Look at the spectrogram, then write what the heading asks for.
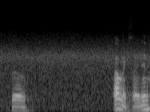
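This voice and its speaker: A man talks at a very slow pace while noticeable background noise carries on behind him. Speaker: streamer. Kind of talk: casual chat. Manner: animated.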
